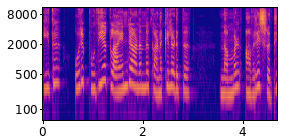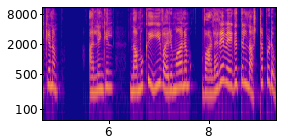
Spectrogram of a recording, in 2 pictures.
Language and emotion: Malayalam, fearful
